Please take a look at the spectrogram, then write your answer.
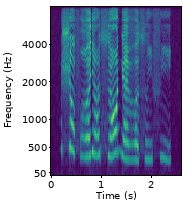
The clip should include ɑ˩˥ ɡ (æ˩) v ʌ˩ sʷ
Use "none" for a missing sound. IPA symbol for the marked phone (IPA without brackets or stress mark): æ˩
